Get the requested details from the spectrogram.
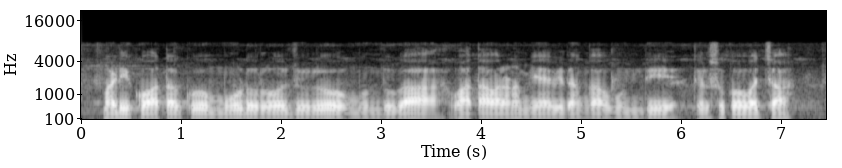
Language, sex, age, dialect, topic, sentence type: Telugu, male, 18-24, Southern, agriculture, question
